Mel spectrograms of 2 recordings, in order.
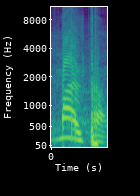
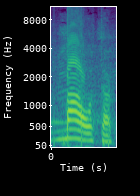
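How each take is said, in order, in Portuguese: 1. O l do meio é um l claro. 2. O l do meio soa como um u. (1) "note o L. Ele sempre vai ter o som de L" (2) "não Malta, como a gente falaria aqui"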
